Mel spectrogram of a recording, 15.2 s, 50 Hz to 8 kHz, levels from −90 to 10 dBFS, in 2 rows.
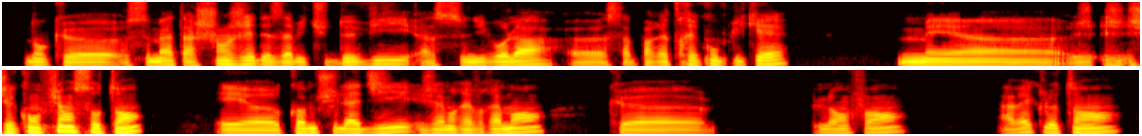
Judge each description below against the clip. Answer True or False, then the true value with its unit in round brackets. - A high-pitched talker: False (105 Hz)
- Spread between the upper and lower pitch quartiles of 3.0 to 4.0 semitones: True (3.6 semitones)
